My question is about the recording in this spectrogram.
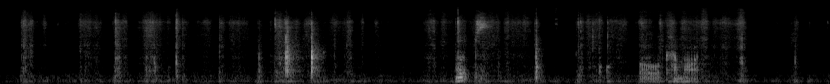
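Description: Folded cardstock being handled: scattered light rustles, taps and scrapes of paper as the flaps of a small paper box are tucked in and pressed down, the loudest about three seconds in and again a little later. A brief vocal sound comes about six and a half seconds in.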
